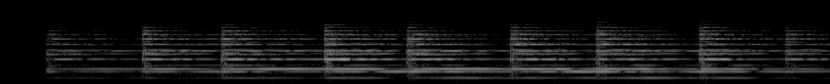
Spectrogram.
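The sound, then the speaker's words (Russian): A church bell rings alone, struck about nine times at a steady pace of roughly once per second, each rich, resonant toll overlapping the lingering hum of the last. “Тонов в колоколе много, и все они должны быть взаимно отлаженными.”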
